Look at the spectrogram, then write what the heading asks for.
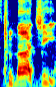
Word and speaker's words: Najee: He says, "Listen, my name is Najee. It's spelled Najee, G, not J.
